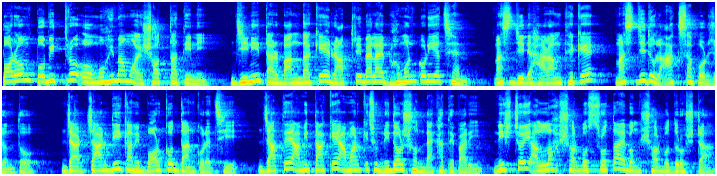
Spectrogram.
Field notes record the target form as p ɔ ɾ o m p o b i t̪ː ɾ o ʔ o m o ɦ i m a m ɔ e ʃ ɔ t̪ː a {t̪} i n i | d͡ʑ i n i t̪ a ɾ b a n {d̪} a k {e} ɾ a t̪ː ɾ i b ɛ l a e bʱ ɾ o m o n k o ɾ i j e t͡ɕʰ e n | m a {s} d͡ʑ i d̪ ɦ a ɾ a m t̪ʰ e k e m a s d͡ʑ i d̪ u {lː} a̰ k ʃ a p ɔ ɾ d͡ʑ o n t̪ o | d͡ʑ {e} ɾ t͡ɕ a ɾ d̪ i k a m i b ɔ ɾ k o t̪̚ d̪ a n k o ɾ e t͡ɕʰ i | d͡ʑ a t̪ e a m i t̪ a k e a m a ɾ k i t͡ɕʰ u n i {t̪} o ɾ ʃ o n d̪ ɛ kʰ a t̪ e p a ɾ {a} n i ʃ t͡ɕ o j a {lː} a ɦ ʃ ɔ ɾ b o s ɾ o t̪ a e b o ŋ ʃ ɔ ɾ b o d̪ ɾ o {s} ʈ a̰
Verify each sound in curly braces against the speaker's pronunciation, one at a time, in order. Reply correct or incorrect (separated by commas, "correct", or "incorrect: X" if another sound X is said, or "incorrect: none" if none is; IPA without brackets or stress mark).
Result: correct, correct, correct, correct, incorrect: l, incorrect: a, incorrect: d̪, incorrect: i, correct, incorrect: ʃ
